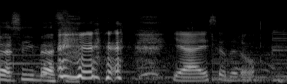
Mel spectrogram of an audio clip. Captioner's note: laughing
